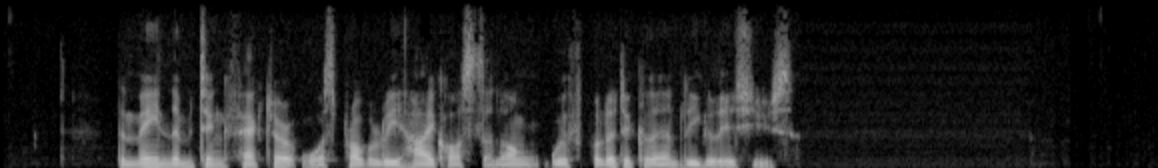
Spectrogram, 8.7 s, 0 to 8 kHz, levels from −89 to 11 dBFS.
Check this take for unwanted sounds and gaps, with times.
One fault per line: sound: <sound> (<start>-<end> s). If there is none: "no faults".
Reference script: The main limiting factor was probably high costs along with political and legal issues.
no faults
